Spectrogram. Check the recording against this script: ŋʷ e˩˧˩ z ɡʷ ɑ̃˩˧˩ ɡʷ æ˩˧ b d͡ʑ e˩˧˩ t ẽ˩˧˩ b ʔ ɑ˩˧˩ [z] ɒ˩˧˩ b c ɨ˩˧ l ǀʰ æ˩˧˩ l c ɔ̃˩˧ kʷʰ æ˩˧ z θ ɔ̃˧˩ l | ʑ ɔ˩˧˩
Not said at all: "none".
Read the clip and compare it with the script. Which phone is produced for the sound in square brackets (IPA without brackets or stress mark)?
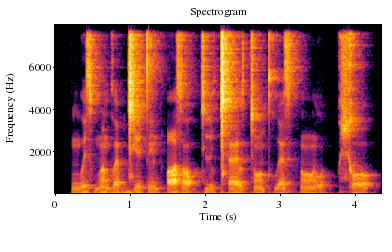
z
